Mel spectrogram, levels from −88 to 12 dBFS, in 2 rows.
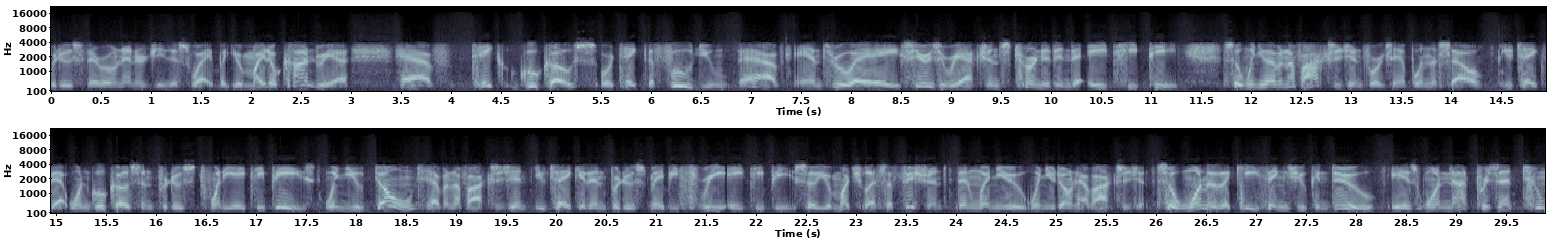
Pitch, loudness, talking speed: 325 Hz, -16 LUFS, 180 wpm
